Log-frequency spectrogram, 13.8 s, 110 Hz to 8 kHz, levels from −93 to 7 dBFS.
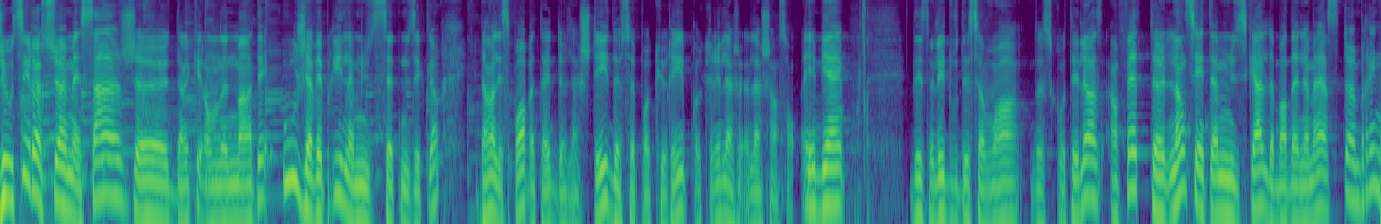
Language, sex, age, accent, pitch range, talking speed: French, male, 40-59, Canadian, 115-155 Hz, 215 wpm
